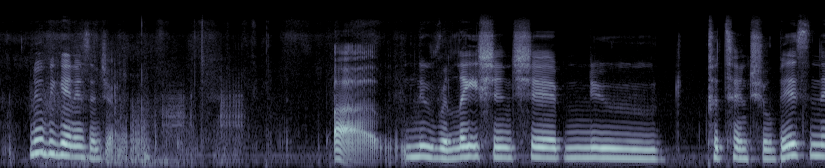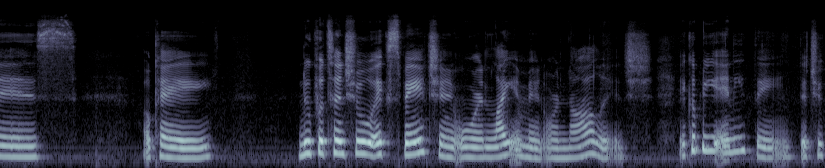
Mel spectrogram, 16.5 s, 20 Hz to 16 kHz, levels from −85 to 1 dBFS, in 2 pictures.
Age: 30-49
